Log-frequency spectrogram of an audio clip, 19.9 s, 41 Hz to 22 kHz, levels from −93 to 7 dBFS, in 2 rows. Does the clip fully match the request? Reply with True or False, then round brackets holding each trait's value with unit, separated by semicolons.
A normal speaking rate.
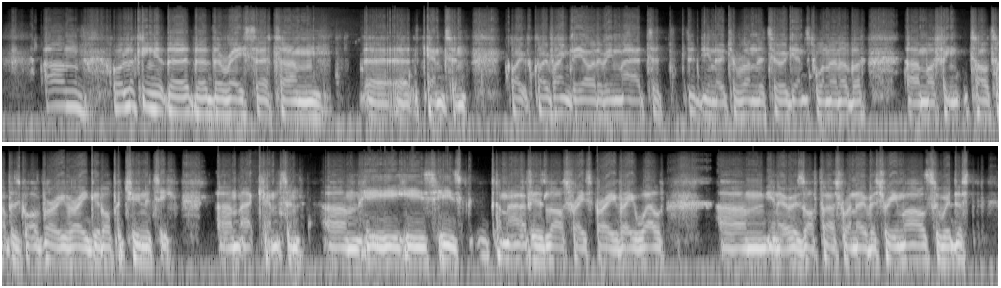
False (215 wpm)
